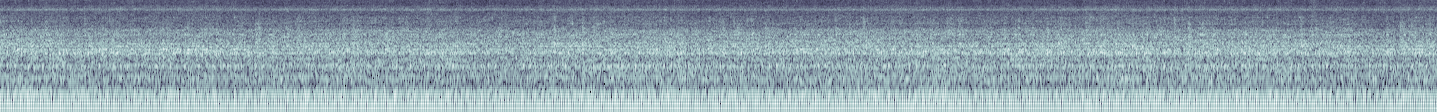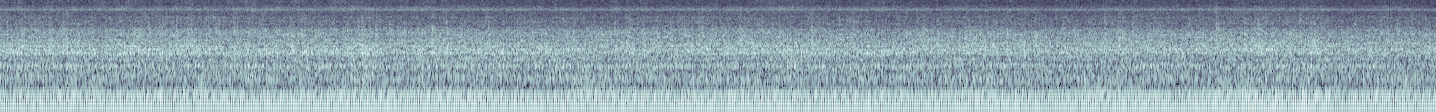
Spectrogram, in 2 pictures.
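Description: An engine running steadily at idle, a constant low hum that does not change.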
